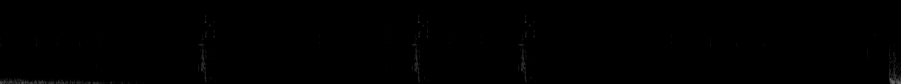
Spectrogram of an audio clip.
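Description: Short menu clicks and chimes sound one after another.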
